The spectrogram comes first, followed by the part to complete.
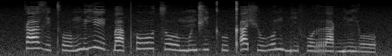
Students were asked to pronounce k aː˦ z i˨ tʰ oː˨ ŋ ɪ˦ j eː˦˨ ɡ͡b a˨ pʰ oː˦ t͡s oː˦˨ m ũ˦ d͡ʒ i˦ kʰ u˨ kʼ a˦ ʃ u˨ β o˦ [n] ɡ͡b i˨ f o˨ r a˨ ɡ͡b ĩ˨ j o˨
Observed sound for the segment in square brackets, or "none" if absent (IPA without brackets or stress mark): n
